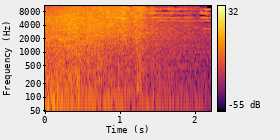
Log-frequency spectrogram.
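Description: A large plate-glass window shattering: a dense shower of breaking glass that slowly fades as the shards scatter and fall.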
